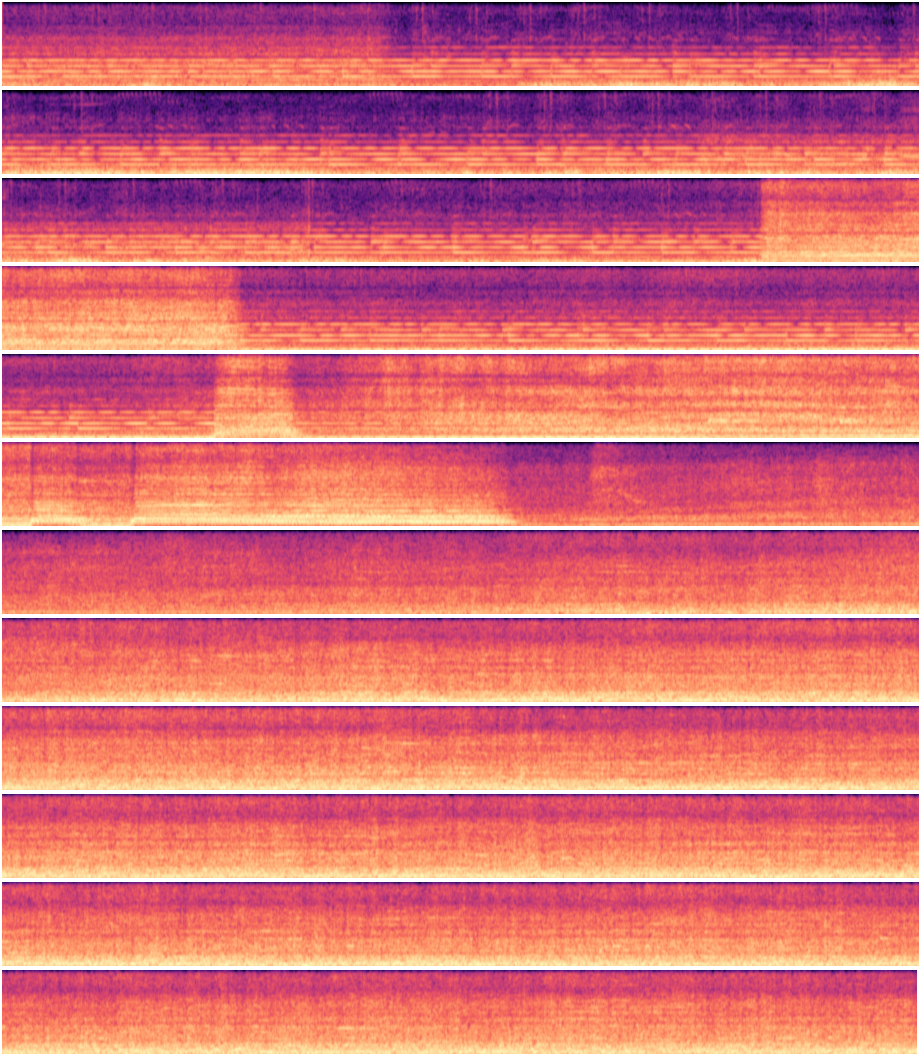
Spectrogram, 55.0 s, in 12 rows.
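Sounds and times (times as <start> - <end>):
diesel locomotive engine rumble: 0.0 - 55.0
train horn blasts: 12.9 - 15.2, 19.3 - 29.1
wheels clicking over rail joints: 28.6 - 55.0.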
